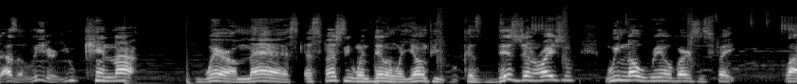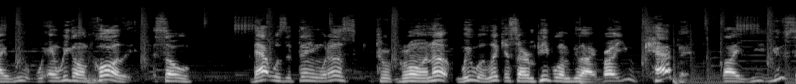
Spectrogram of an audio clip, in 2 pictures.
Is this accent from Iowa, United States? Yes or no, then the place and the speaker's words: no; Detroit, Michigan, United States; moved away; I was born and grew up there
